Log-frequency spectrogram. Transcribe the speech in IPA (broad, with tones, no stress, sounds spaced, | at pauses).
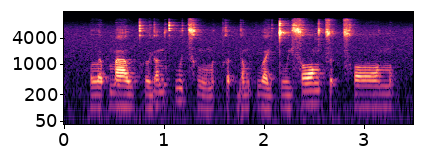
l ɐ˨˥ p̚ m aː˧ w kʰ ɵ˨˥ ɥ ɐ˧ n kʷʰ ɐ˥ j t͡sʰ ʊ˨˩ ŋ m ɐ˨ t̚ k ɐ˨ t̚ j ɐ˨˧ m kʷ aː˨ j t̪ uː˨ j s ɔː˥ ŋ t͡s ɵ˨˥ t̚ t͡sʰ ɔː˧ n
